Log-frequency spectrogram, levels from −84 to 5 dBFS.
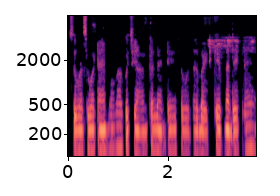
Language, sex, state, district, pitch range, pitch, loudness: Hindi, male, Bihar, Saharsa, 110-115 Hz, 115 Hz, -24 LUFS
